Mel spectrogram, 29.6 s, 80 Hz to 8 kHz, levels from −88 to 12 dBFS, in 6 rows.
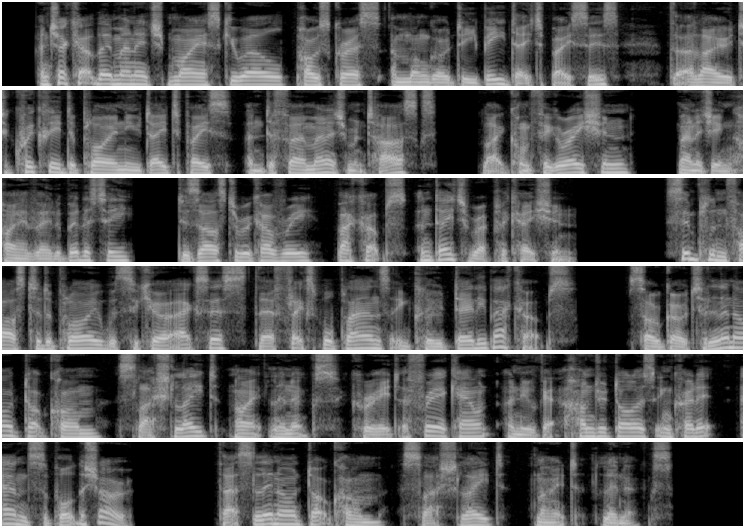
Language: English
